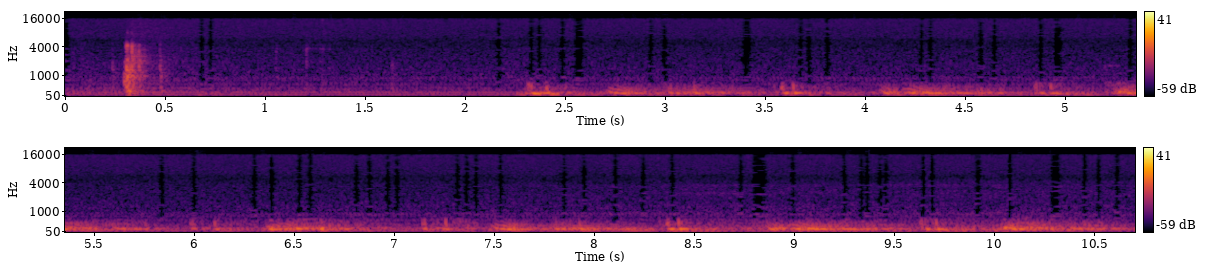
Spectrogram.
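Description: Low musical wheezing and rumbling sounds of several pitches repeat with each breath over room hum: polyphonic wheezes and rhonchi of asthma.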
